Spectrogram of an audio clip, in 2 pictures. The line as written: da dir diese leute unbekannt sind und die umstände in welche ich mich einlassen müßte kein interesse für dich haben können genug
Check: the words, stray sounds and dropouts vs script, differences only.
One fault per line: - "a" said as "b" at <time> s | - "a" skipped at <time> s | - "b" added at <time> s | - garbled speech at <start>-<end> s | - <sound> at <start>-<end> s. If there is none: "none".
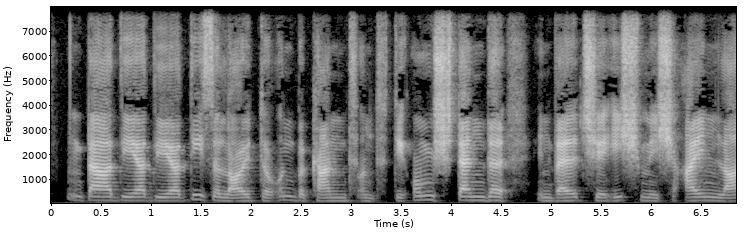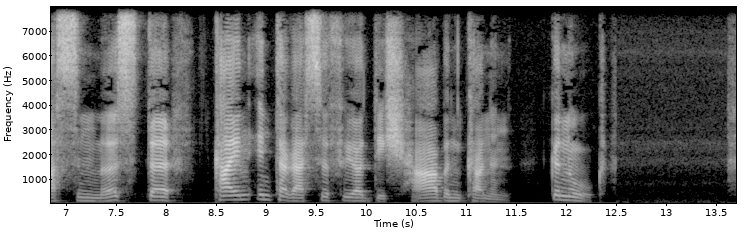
- "dir" added at 0.9 s
- "sind" skipped at 3.1 s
